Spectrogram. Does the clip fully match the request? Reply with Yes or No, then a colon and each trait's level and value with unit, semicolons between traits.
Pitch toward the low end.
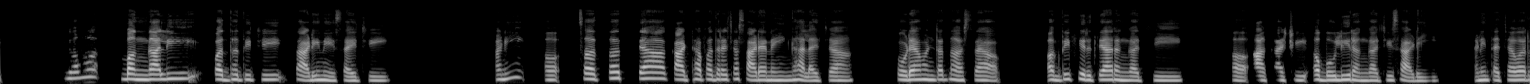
No: high, 205 Hz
